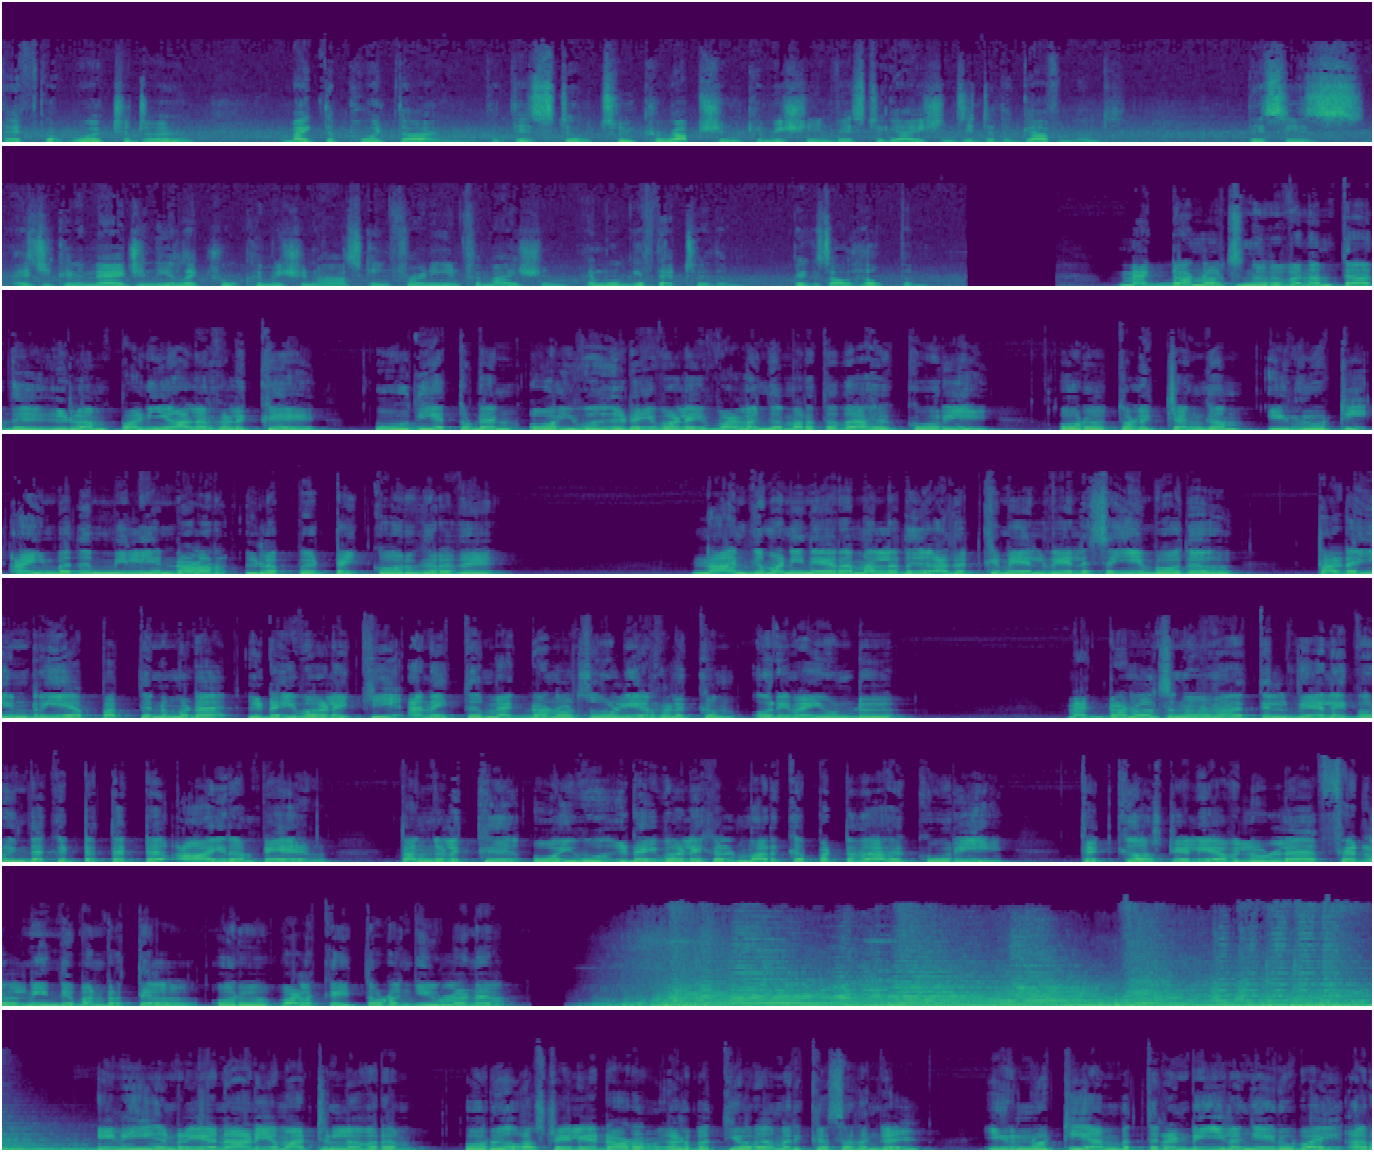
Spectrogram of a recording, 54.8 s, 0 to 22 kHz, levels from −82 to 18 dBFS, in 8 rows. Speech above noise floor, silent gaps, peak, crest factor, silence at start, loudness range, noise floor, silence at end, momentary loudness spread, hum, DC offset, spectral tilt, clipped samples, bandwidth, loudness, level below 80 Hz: 39 dB; 11.67-12.12 s; -2 dBFS; 16 dB; 0 s; 7 LU; -57 dBFS; 0 s; 10 LU; none; under 0.1%; -5.5 dB/octave; under 0.1%; 16.5 kHz; -18 LUFS; -38 dBFS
